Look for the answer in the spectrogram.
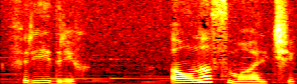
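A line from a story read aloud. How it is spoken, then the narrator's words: Blissful smiling speech. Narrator (Russian): Блаженно улыбаясь, Лиля сказала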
